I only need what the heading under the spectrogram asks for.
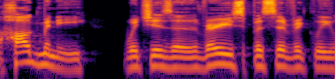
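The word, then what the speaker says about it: Hogmanay: to pronounce it so I was saying Grog Mania but it's a hogmany which is a very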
